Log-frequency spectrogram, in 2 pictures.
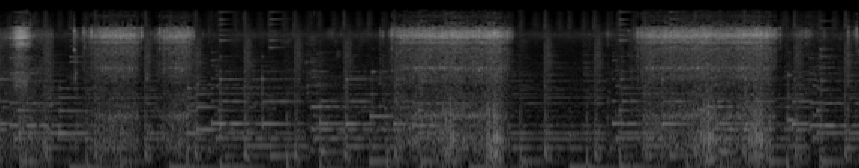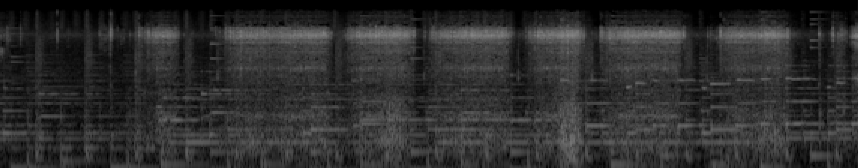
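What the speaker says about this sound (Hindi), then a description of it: "तो इस तरह से इसमें सिलाई लगानी है।" An electric sewing machine stitches lining onto saree fabric for a blouse, whirring in rapid bursts of needle chatter broken by short pauses, close and steady throughout.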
